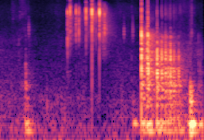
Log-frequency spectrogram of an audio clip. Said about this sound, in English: We're going to ask you to take those two dice right there and give it a roll.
